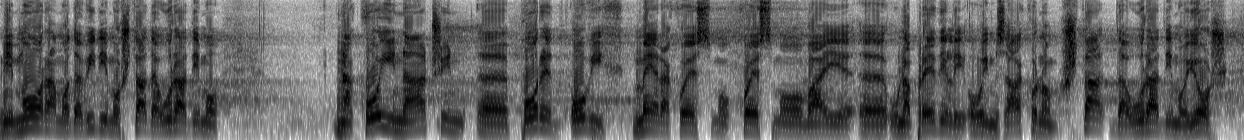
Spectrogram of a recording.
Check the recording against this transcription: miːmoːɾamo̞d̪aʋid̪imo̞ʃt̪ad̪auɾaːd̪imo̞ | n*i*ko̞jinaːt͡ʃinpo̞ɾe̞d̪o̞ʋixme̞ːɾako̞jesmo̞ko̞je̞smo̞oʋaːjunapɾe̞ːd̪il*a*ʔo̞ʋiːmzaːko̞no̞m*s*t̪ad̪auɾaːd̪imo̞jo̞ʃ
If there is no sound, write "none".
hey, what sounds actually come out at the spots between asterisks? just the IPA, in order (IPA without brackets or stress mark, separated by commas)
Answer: a, i, ʃ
